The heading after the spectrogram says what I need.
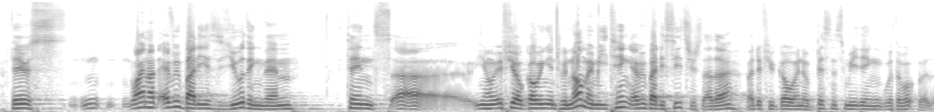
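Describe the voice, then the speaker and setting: A man giving an informal talk to an audience, conversational and halting, often restarting his sentences and checking in with questions. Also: medium pitch, a little mellow. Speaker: conference speaker. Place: indoor talk venue, reverberant room. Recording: echoey hall with long reverb.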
